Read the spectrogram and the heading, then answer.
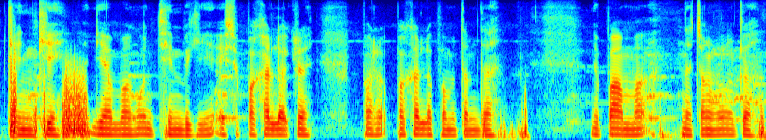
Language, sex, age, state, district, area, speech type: Manipuri, male, 18-30, Manipur, Chandel, rural, spontaneous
